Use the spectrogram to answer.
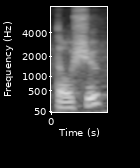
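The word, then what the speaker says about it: Dociu: Daniel Doshu, last name is spelled D-O-C-I-U. I think I got it right. Yeah, Doshu.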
